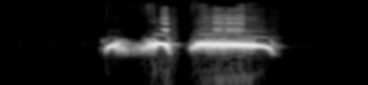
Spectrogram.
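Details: Spotted dove giving a 'thúc rút' coo meant to lure wild doves into traps: a short throaty double syllable followed by a longer, even, burry coo that drops at the end. The background is silent.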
